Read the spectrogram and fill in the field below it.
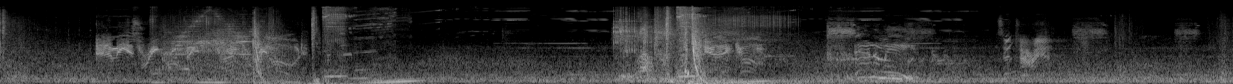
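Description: Electric energy crackles and whooshes in bursts.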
